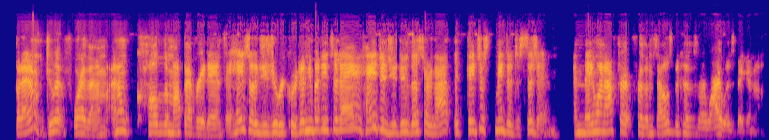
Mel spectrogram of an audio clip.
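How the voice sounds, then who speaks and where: A woman talks very fast with hardly any pauses, her fairly high voice bright and sharp with lively intonation. The sound is dry and close, with no echo. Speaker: network marketing coach. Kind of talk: team call talk. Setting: conference call. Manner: animated.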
